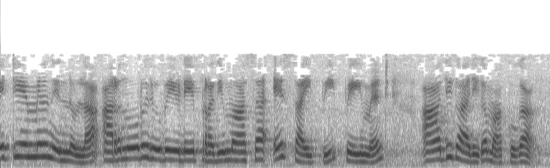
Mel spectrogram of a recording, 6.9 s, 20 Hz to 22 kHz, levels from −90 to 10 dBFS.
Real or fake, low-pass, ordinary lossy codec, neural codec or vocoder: real; 7.2 kHz; MP3, 24 kbps; none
